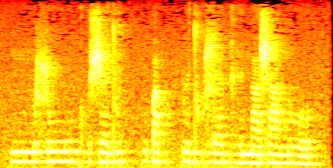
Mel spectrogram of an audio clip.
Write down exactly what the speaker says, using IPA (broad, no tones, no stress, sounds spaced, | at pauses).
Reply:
nː u ɮ uː w u ɡʱ ʊ ʃ ɛ d u d pː u ɓ a pː ɪ d u ɡ ɮ ɛː ɡʱ e n a ʃ aː n ʊː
